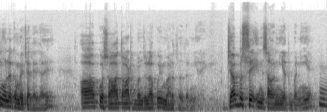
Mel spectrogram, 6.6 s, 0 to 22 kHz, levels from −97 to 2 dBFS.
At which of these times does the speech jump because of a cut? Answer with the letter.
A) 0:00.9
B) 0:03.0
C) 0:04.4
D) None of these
C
